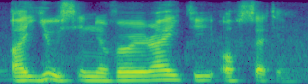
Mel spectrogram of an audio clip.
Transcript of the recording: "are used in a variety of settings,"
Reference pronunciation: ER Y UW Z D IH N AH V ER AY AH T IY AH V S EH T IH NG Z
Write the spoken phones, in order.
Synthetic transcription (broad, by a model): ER Y UW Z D IH N AH V ER AY AH T IY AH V S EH T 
